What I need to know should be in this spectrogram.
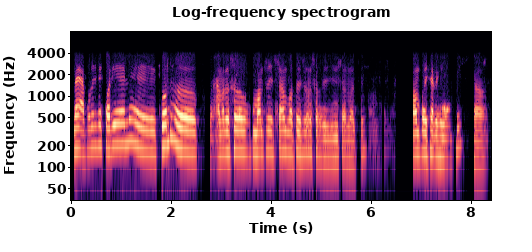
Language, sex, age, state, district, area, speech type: Odia, male, 60+, Odisha, Gajapati, rural, conversation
